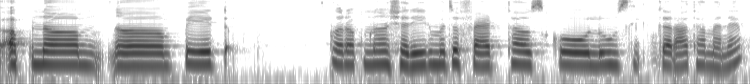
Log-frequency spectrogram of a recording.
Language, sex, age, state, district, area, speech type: Hindi, female, 30-45, Madhya Pradesh, Ujjain, urban, spontaneous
